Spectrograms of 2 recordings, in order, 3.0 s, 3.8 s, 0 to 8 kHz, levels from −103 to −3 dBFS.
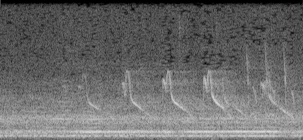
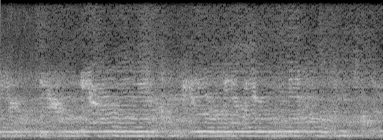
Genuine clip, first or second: first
